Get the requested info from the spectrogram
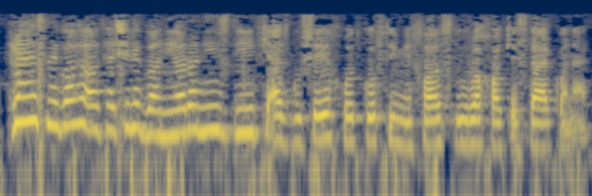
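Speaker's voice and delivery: ordinary delivery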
